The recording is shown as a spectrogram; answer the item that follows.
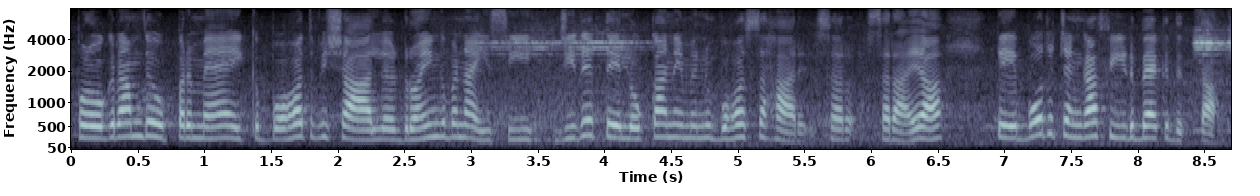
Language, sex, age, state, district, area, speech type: Punjabi, female, 18-30, Punjab, Ludhiana, urban, spontaneous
